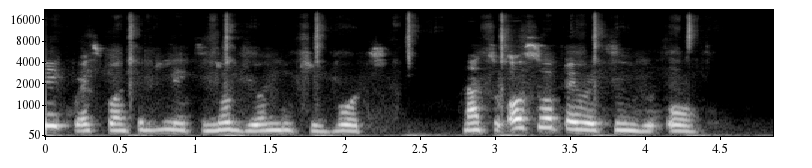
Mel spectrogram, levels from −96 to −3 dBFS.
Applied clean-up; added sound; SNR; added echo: neural mask model Resemble Enhance denoiser.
